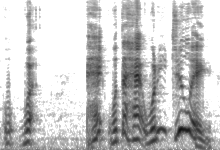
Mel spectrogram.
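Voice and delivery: high, incredulous questions climbing in pitch; a startled man catching a thief at it; startled indignation. Acted. Man confronts a pickpocket at his pocket, indignant.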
